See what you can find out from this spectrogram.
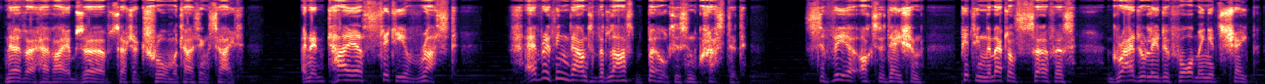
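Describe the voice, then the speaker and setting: A grave machine being recording a war log for a video game. The voice sits a little high, very bright and forceful, and speaks formally over faint music. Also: male voice, animated, moderate pace, husky, dry recording, full character voice. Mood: grave, troubled. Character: robot soldier and chronicler, grave and urgent. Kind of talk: dramatic scripted audio log.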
